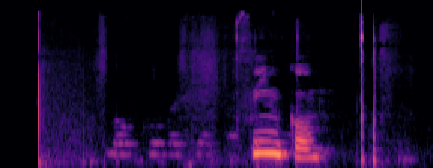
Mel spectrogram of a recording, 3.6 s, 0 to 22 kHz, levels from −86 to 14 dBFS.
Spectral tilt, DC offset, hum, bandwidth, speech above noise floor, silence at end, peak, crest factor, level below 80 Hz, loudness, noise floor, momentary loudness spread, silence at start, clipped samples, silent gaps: -4 dB/octave; under 0.1%; none; 16.5 kHz; 32 dB; 0.5 s; 0 dBFS; 26 dB; -64 dBFS; -23 LUFS; -57 dBFS; 17 LU; 2.1 s; under 0.1%; none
